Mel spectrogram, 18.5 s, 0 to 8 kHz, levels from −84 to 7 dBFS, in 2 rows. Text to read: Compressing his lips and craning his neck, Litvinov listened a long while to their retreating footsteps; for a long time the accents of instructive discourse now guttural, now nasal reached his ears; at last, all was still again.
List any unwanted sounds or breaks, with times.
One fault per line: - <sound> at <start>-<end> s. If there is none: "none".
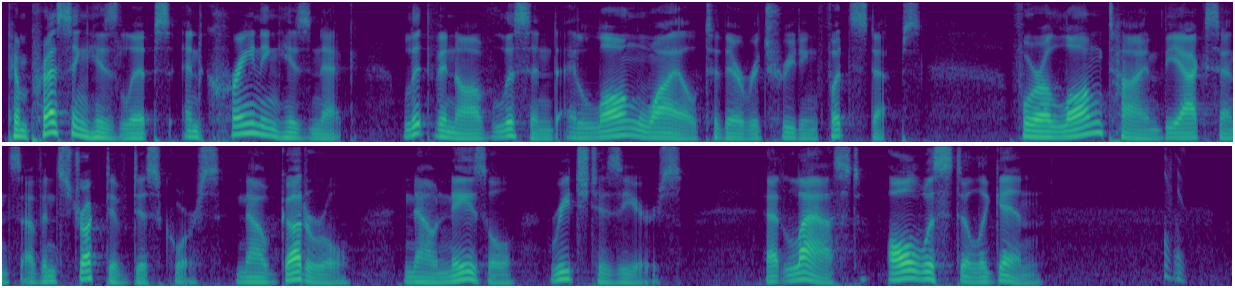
- chirp at 18.0-18.1 s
